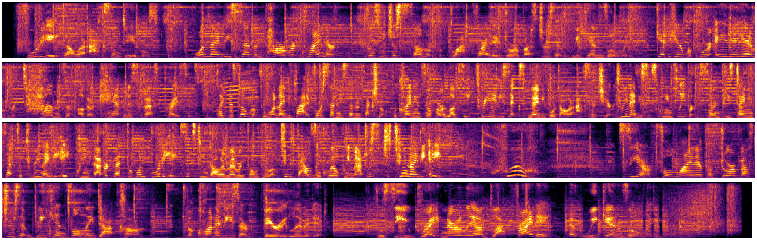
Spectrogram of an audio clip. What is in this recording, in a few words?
Radio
